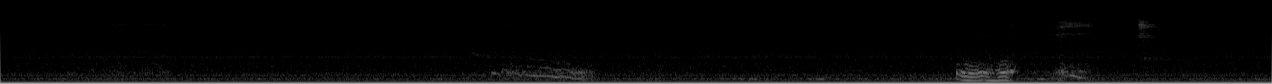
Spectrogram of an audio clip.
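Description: A sleeping Boston Terrier snores with low, rumbling breaths and a brief higher snort or grunt.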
